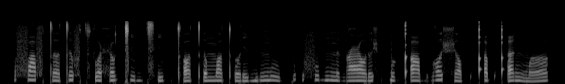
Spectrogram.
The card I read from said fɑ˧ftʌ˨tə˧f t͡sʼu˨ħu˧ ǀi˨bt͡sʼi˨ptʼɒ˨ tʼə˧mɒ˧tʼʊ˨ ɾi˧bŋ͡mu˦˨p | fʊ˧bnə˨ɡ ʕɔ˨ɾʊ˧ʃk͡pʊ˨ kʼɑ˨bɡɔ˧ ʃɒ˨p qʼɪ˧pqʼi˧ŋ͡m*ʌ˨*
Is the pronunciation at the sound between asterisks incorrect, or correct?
incorrect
